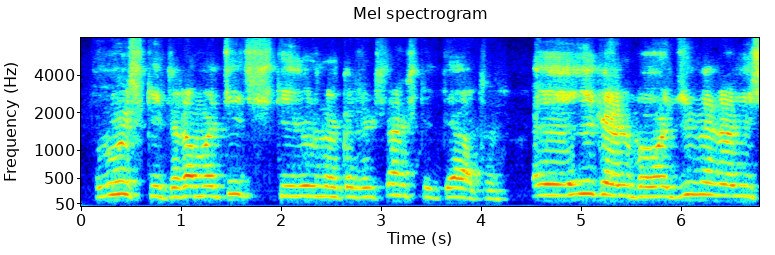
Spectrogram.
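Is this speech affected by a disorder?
Yes: cerebral palsy.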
